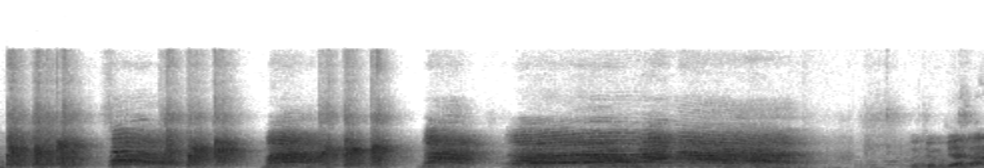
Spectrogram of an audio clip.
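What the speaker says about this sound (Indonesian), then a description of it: "Tepuk semangat." A fifth-grade class of children in an Indonesian school stands and claps in a loud, rhythmic pattern while chanting together in unison, with short pauses between the bursts of claps.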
